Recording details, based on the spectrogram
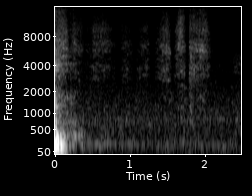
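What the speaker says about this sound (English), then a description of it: "And getting a rag in and wiping this, just wiping the excess off." A rag rubs excess oil off a machine's sliding ways: soft, faint scrubbing strokes, a few short rasping passes in a quiet workshop.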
